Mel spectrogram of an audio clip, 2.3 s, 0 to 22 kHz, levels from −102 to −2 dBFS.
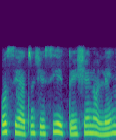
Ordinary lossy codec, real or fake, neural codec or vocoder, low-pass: Opus, 64 kbps; fake; vocoder, 44.1 kHz, 128 mel bands every 512 samples, BigVGAN v2; 5.4 kHz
